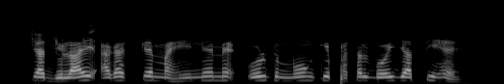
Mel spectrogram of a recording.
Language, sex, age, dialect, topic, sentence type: Hindi, male, 18-24, Awadhi Bundeli, agriculture, question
